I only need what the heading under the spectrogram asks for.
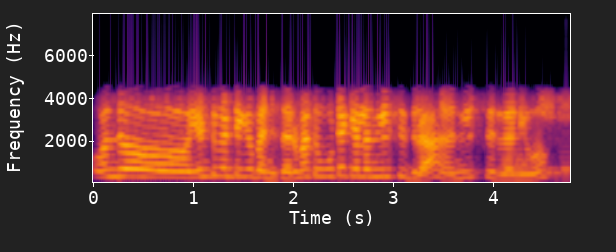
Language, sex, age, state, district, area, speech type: Kannada, female, 60+, Karnataka, Dakshina Kannada, rural, conversation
